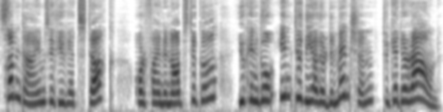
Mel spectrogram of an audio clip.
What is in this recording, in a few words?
English Voice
